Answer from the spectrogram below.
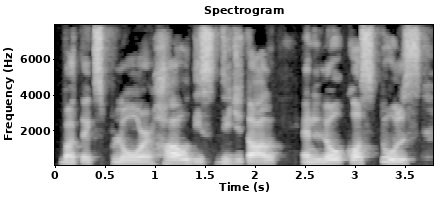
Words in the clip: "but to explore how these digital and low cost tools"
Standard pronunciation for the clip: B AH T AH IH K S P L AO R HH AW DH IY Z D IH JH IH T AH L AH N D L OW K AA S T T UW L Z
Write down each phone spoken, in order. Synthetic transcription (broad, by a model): B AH T AH K S P L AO R HH AW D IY S D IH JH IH T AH L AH N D L OW K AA S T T UW L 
